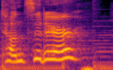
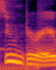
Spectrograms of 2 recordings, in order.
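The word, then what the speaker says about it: ツンデレ: online and I had no idea how to pronounce it so I'd end up calling it tons there and for and for several not several I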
